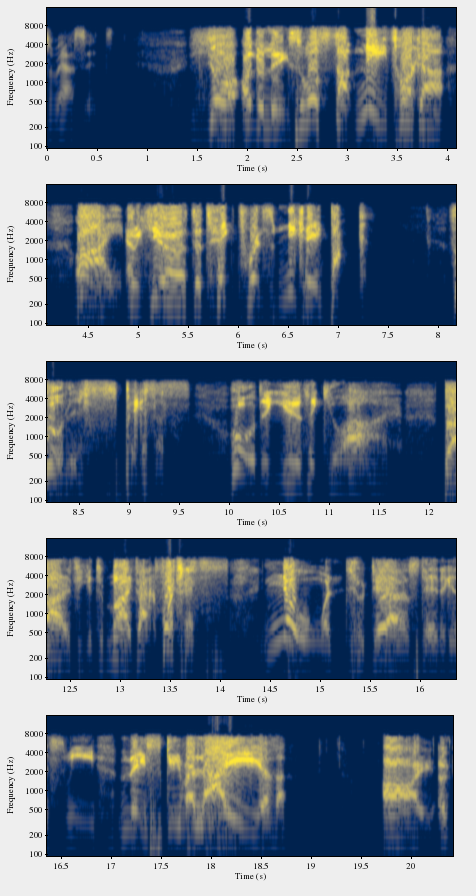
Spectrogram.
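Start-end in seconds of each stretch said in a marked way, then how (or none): 1.6-7.3 high, loud, defiant battle voice; defiant heroine. Acted. Pegasus heroine defies the evil enchantress, ringing high shout. 8.1-18.8 high, loud, slow sneering threat; menacing villain. Acted. Enchantress scorns the barging Pegasus, slow loud menace.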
